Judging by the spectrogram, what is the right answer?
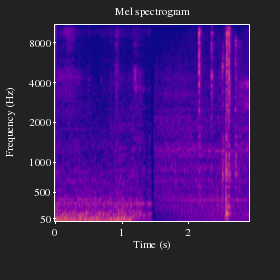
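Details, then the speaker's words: Peugeot small car, inspected as a used buy alongside a Chevy Spark of similar age and mileage: engine fires and settles quickly to a quiet, even idle with no misses, knocks or hunting; starts alright, idle okay. "Right, Peugeot starts alright, idle's okay."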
